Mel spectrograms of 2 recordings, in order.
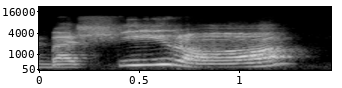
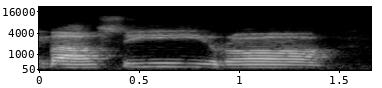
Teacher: Jadi bukan basyira tapi basira. Shotnya itu lebih mirip dengan makrosnya sin ya, bukan shin.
